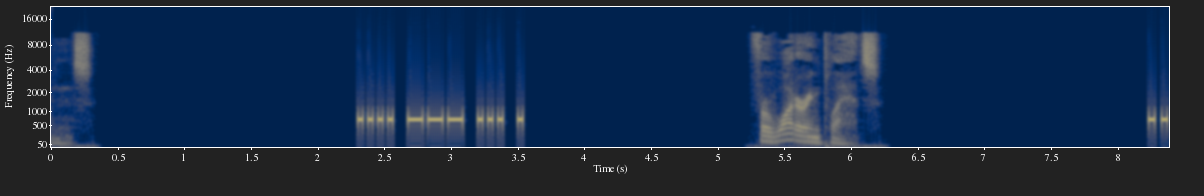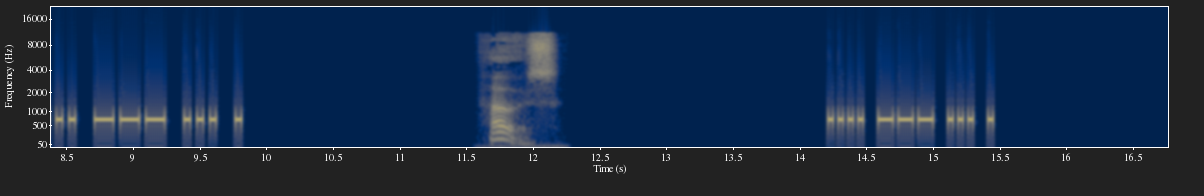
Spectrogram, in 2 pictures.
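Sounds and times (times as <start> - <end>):
morse code at 25 words per minute: 2.3 - 3.6, 8.2 - 9.8, 14.2 - 15.5.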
